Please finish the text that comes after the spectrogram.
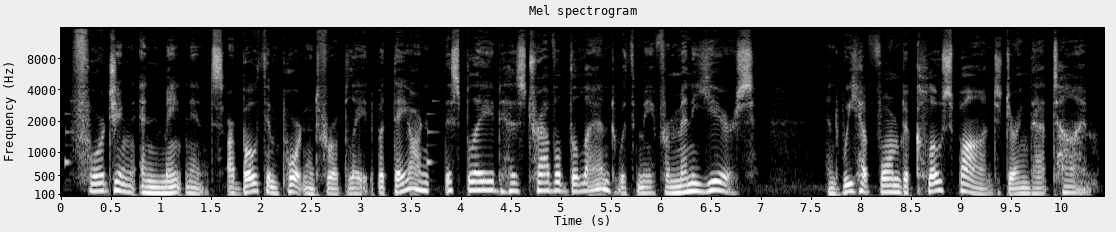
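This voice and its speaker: A man voicing a calm, principled young wandering samurai in a video game, speaking in measured, formal, reflective sentences. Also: medium pitch, vocal fry. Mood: composed, solemn.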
